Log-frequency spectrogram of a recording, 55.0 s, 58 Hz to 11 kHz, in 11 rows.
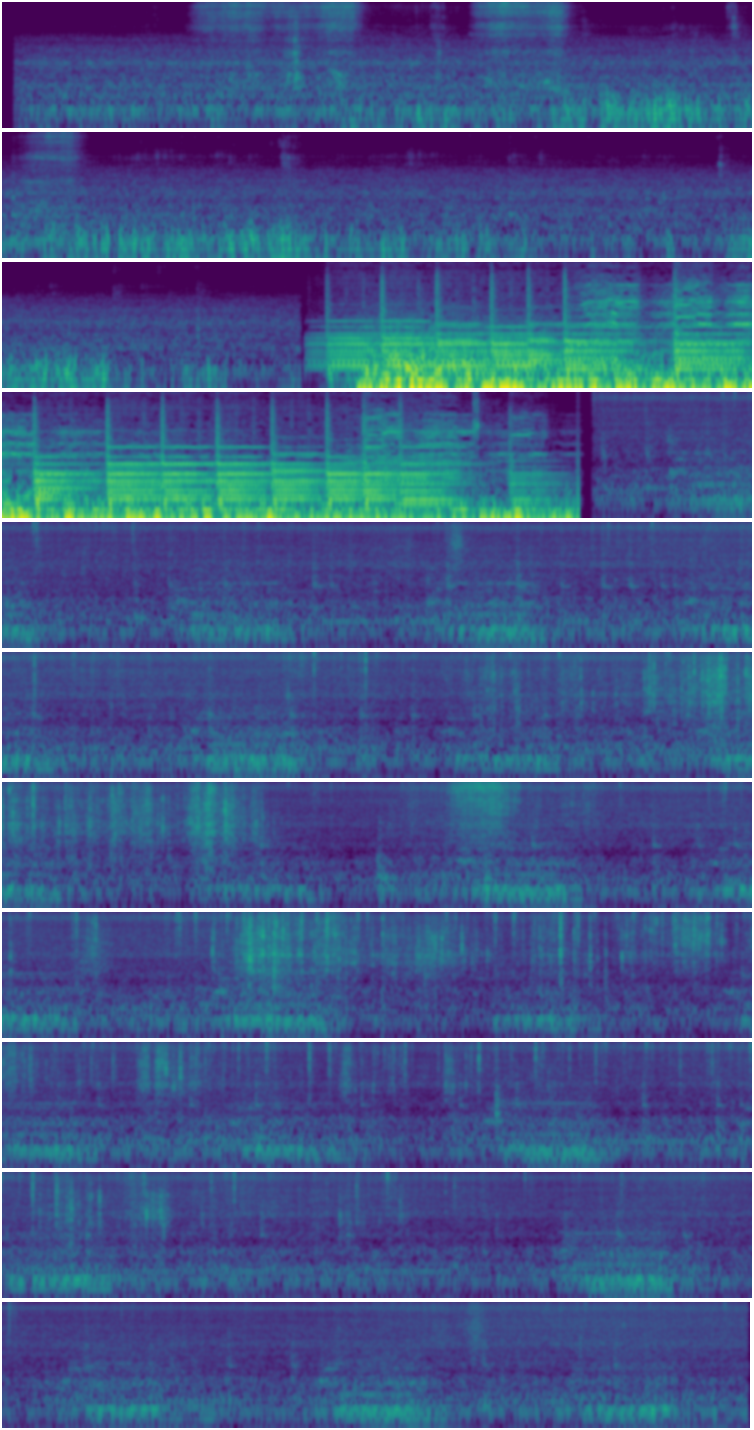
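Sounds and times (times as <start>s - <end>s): water boiling hard: 19.0s - 50.4s.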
